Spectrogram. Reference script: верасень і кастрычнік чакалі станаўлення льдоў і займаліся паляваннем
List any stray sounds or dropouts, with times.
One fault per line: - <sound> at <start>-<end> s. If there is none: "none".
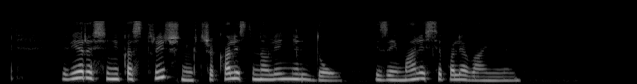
none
